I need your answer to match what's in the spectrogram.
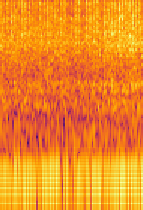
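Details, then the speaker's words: Ford XG ex-police divisional van: quieter but low, slightly rough idle with a puffing tick on each firing pulse, visible exhaust escaping the top of the manifold joint; manifold leak, rough idle. "Definitely quieter, but you can definitely hear an exhaust leak still down there. It's running a bit rough. You can see how much that's leaking."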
